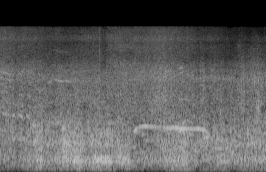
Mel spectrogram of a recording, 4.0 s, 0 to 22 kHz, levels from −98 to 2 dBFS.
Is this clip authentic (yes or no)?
yes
